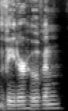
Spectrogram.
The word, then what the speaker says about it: Verhoeven: Verhoeven. – Yeah, that's how you say it.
